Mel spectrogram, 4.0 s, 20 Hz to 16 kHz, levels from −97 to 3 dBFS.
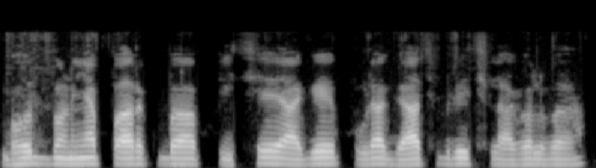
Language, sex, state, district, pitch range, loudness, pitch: Bhojpuri, male, Bihar, Muzaffarpur, 120-130 Hz, -19 LUFS, 125 Hz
